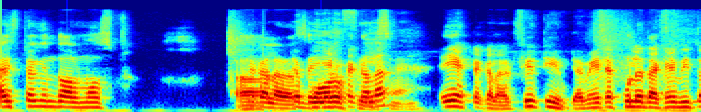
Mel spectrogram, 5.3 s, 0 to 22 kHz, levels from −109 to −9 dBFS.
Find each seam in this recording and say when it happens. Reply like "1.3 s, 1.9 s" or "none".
1.9 s

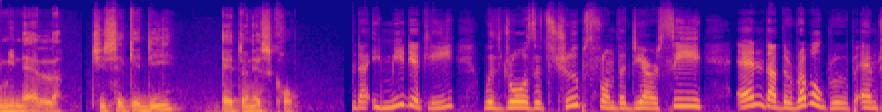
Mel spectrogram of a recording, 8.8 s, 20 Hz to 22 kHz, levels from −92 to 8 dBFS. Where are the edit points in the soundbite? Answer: 3.6 s

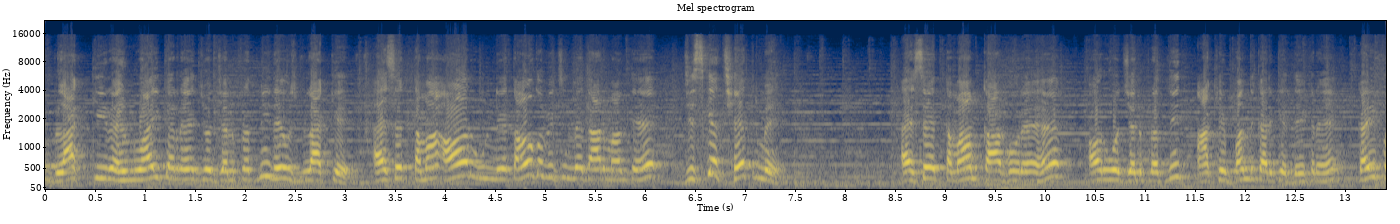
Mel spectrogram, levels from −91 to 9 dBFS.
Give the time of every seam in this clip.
none

